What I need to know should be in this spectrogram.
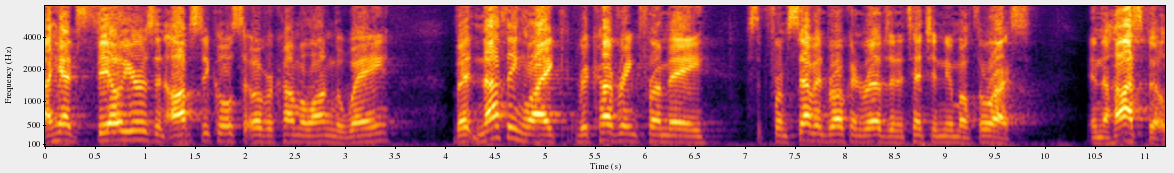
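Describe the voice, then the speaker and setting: Pitch rises and falls in an ordinary way. The delivery is moderately paced. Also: man. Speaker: dentist. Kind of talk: lecture. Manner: halting, repeats words.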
